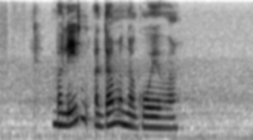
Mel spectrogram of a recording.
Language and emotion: Russian, neutral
